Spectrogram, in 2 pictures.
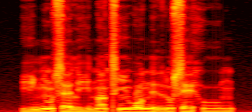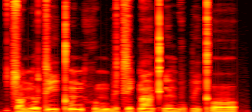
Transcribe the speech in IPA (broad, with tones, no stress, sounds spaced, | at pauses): iː˨ ɲ ũ˦˨ s ɛ˨ l iː˨ n ã˦ tʰ ĩ˦ β ɔ˦ n ɪ˨ r u˦ s eː˦ h uː˦ ŋ | t͡s ɔ˨ n u˦ t iː˦ kʼ ũ˦ n h u˨ m b ɪ˦ t͡s i˦ k͡p ã˦ kʼ ĩ˦ b u˦ p i˨ kʼ oː˦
